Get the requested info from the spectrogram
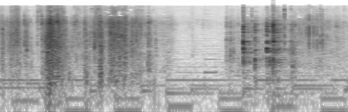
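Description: Paper wrapping crinkling and rustling in irregular bursts as it is pulled off and pushed aside, with a quieter lull in the middle, over soft background music.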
